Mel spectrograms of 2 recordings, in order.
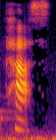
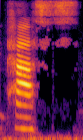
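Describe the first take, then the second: First: The final s sound is said once. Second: The final s sound is said twice. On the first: The speaker calls it right. "I say pass" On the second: The speaker calls it wrong. "I don't say pass"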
